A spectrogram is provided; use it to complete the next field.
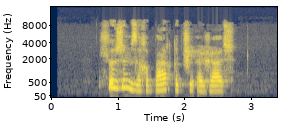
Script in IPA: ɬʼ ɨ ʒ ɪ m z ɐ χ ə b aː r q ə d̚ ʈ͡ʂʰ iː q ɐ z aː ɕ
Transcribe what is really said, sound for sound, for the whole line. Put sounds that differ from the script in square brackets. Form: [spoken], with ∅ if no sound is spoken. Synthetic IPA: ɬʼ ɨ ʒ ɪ m z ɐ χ ə b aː r q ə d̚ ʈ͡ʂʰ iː [ʔ] ɐ [ʒ] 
